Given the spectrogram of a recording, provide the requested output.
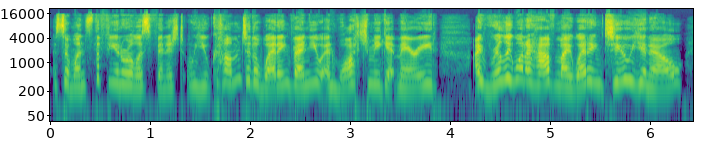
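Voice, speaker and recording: Woman acting high, whiny, entitled bride. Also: quick pace, a bit bright, dry recording, studio quality. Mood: petulant, pleading. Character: self-centered entitled young bride, whiny and oblivious. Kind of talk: dramatized phone-call story dialogue.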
